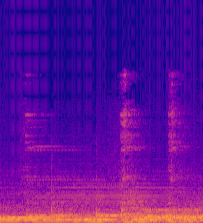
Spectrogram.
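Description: Kirtan: a man's voice singing a devotional chant over a harmonium, with cymbal strikes keeping a steady beat about twice a second.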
